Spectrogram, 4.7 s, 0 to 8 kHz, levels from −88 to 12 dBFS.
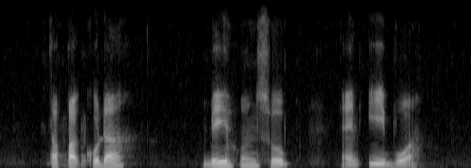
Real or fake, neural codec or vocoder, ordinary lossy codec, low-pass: real; none; Opus, 16 kbps; 7.2 kHz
